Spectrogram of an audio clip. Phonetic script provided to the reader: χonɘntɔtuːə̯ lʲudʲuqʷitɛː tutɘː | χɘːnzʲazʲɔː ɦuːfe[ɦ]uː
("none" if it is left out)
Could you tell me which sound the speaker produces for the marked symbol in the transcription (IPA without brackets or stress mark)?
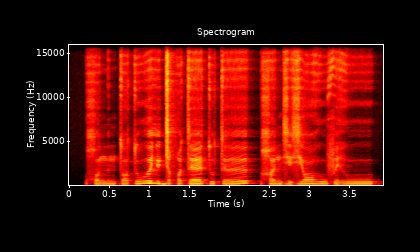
ɦ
